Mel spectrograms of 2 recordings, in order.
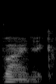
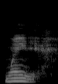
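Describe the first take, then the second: First: The first vowel sounds like 'eye'. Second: The first vowel sounds like 'ay'. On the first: This is how northern Netherlands speakers say it. "northern Netherlands, They're going to say Vinik for an E I. E I is going to go I" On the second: This is how speakers in Belgium or the southern Netherlands say it. "down in the in Belgium, or maybe parts of southern southern Netherlands, they're going to say A for E I"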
